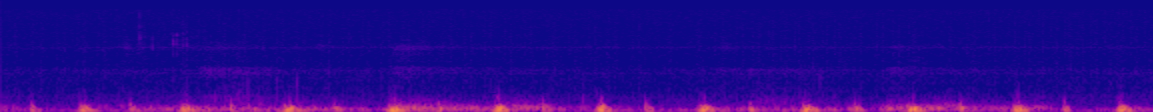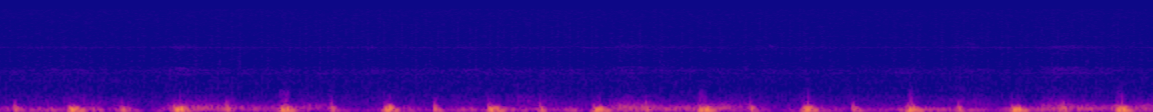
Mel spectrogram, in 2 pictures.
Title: 拍動強い心臓の音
